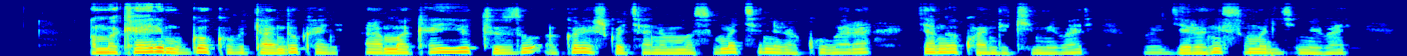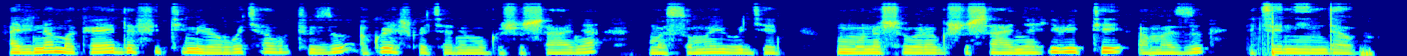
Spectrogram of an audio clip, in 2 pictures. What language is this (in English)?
Kinyarwanda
